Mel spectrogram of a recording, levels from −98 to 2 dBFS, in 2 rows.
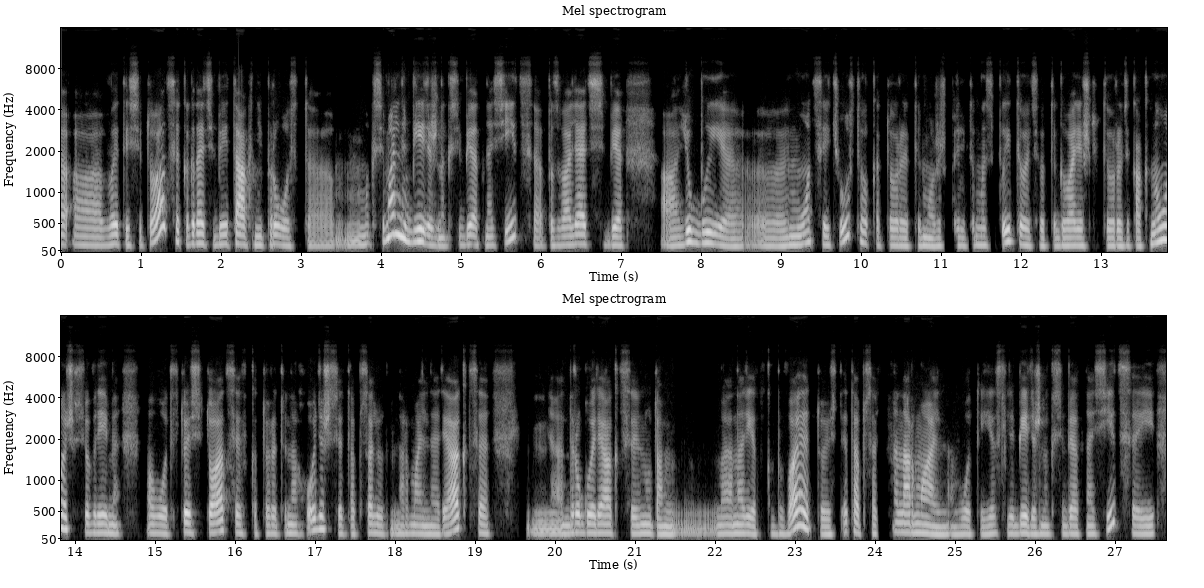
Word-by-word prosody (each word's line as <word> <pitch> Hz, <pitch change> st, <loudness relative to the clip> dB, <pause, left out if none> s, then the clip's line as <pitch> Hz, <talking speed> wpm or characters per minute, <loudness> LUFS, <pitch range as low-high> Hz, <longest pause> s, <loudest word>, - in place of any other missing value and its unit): э, 140 Hz, -2 st, -2 dB
в 135 Hz, +2 st, -5 dB
этой 155 Hz, -2 st, +3 dB
ситуации, 190 Hz, -, +1 dB
когда 165 Hz, -1 st, +3 dB
тебе 150 Hz, 0 st, -1 dB
и -, -, -2 dB
так 150 Hz, -3 st, +4 dB
непросто, 130 Hz, -, -3 dB
м, 70 Hz, -, -4 dB
максимально 250 Hz, -, +5 dB
бережно 150 Hz, -10 st, +4 dB
к -, -, -13 dB
себе 145 Hz, +2 st, 0 dB
относиться, 140 Hz, -, -4 dB
позволять 145 Hz, +4 st, +1 dB
себе, 140 Hz, -3 st, -1 dB, 0.4 s
а, 130 Hz, -, -2 dB
любые, 155 Hz, -7 st, +3 dB
э, 125 Hz, 0 st, -3 dB
эмоции, 145 Hz, +2 st, 0 dB
чувства, 195 Hz, -, -2 dB
которые 130 Hz, -2 st, -3 dB
ты 130 Hz, +2 st, -9 dB
можешь 125 Hz, -1 st, -1 dB
при 135 Hz, -1 st, -5 dB
этом 140 Hz, +3 st, -5 dB
испытывать. 140 Hz, -1 st, 0 dB
Вот 130 Hz, -2 st, -4 dB
ты 125 Hz, -, -7 dB
говоришь, 130 Hz, +1 st, +1 dB
что -, -, -17 dB
ты 130 Hz, -, -2 dB
вроде 130 Hz, -1 st, -1 dB
как 125 Hz, 0 st, -4 dB
ноешь 205 Hz, +5 st, +5 dB
всё 150 Hz, -, -3 dB
время, 145 Hz, -2 st, +2 dB, 0.3 s
а -, -, -2 dB
вот 135 Hz, -3 st, 0 dB
в -, -, -18 dB
той 155 Hz, -, +6 dB
ситуации, 150 Hz, +1 st, +2 dB
в 130 Hz, -, -14 dB
которой 135 Hz, +2 st, -5 dB
ты 125 Hz, +2 st, -12 dB
находишься, 140 Hz, +7 st, 0 dB
это 130 Hz, 0 st, -8 dB
абсолютно 135 Hz, +1 st, -3 dB
нормальная 130 Hz, -2 st, -1 dB
реакция, 140 Hz, -, +2 dB, 0.4 s
м, 65 Hz, -1 st, -4 dB, 0.2 s
а. -, -, +1 dB
Другой 145 Hz, +2 st, +3 dB
реакции, 140 Hz, -2 st, 0 dB
ну, 140 Hz, 0 st, +1 dB
там, 125 Hz, -1 st, +1 dB, 0.5 s
она 135 Hz, +1 st, +1 dB
редко 130 Hz, -1 st, -2 dB
бывает. 195 Hz, -, +4 dB
То 125 Hz, -, -3 dB
есть 120 Hz, 0 st, -2 dB
это 155 Hz, +1 st, -2 dB
абсолютно 135 Hz, -2 st, -3 dB, 0.2 s
нормально. 140 Hz, -5 st, +2 dB
Вот 120 Hz, 0 st, -1 dB
и 120 Hz, -, -5 dB
если 135 Hz, +1 st, -3 dB
бережно 130 Hz, -1 st, +1 dB
к 125 Hz, -, -14 dB
себе 130 Hz, +2 st, -2 dB
относиться 130 Hz, -, -3 dB
и 130 Hz, +1 st, +1 dB
135 Hz, 160 wpm, -24 LUFS, 130-150 Hz, 0.5 s, той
